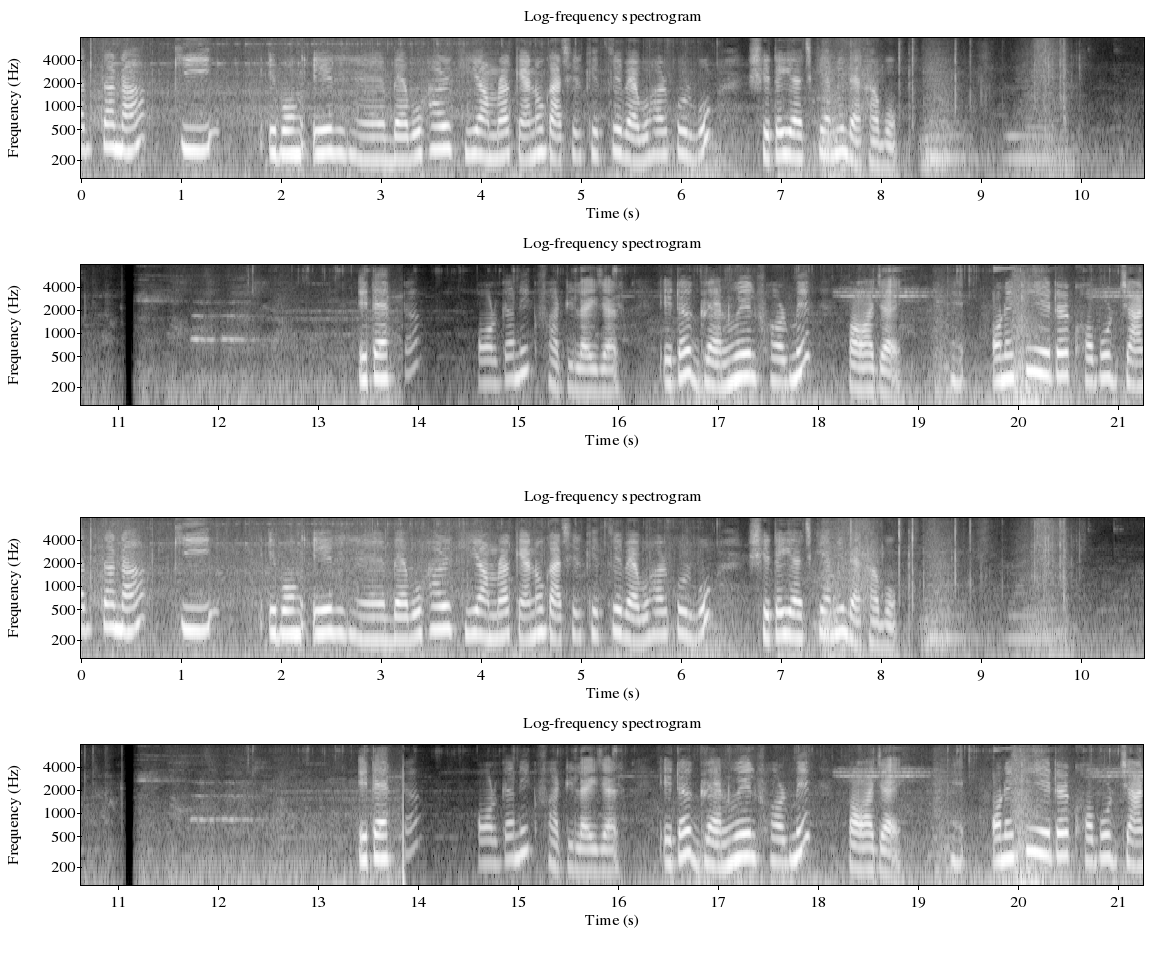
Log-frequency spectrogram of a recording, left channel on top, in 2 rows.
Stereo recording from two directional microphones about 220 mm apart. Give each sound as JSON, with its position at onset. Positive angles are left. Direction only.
{"t": 0.2, "sound": "speech", "side_deg": 0}
{"t": 8.1, "sound": "speech", "side_deg": -30}
{"t": 13.4, "sound": "a woman's voice", "side_deg": 0}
